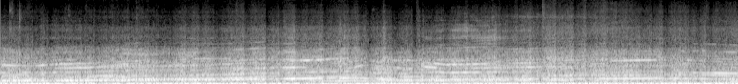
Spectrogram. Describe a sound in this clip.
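A race car engine roars loudly from inside the cabin, revving up and down through gear changes.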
